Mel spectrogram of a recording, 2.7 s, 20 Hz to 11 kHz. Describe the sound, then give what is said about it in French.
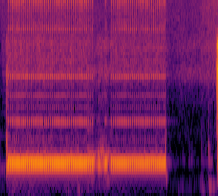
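A telephone ringback tone on an outgoing call: a steady, mid-pitched electronic tone lasting about two seconds with a brief dip partway through, then silence. No one speaks. “Je l'ai appelée pour qu'on revienne sur la réforme de la famille de 1981 sur laquelle elle avait travaillé”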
